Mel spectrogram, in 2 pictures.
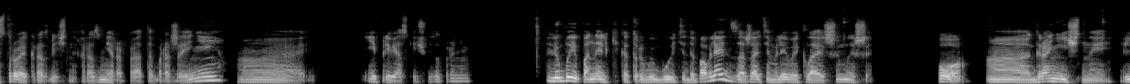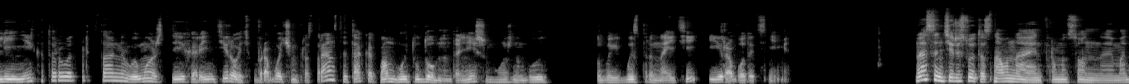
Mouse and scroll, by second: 5.3-8.4 drag, 9.8 click.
